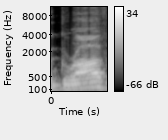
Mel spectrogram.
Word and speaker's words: grave: The second accent mark is called the grav, grav. Don't pronounce this as grave, it's grav. And this basically means a flat or falling pitch.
